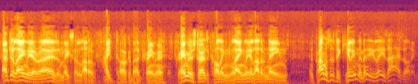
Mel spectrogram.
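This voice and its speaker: Very deep, measured western hero. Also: male voice, big pitch swings, fairly bright tone. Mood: calm, amused. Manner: measured, articulate, storytelling. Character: calm, wryly amused western hero telling a tale. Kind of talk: old-time radio western acting. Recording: dull, noisy old radio recording.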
